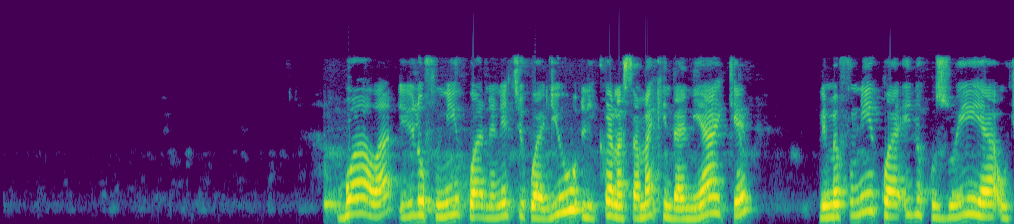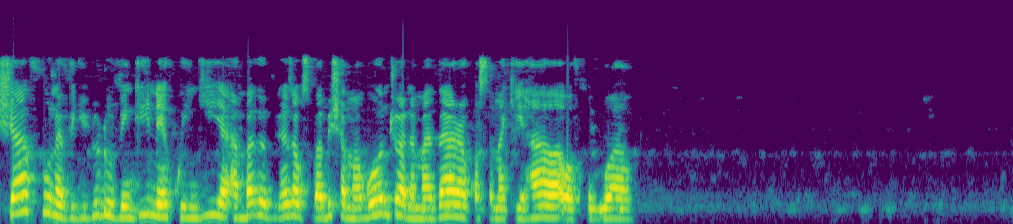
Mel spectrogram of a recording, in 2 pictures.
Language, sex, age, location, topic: Swahili, female, 18-24, Dar es Salaam, agriculture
